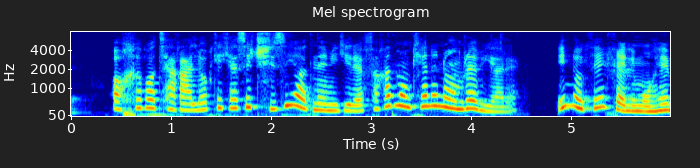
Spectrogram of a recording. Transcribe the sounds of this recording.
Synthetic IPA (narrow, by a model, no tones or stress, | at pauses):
ʔɒːxebɒːt̪ʰæɣælːob̥cʰe̞cʰæsiːt͡ʃʰiːziːjɒːd̪ne̞miːɟiːɾe̞fæɣæt̪mo̞mcʰe̞ne̞nomɾe̞bijɒːɾe̞ | ʔiːnːoct̪ʰejexejlimoɦe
